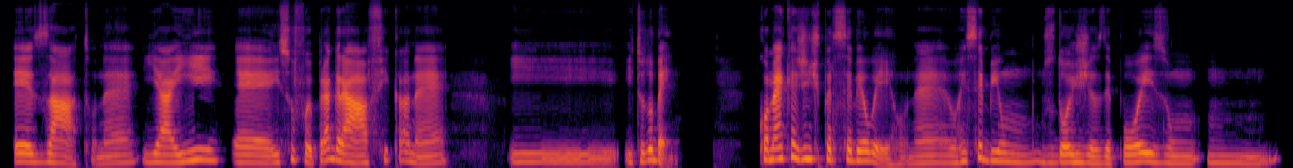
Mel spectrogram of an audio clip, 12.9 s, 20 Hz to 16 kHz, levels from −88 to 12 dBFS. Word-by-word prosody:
Exato, 175 -5 +2
né. 160 +4 -6
E 180 +1 -3
aí, 205 +6 +2
eh, 165 -2 +1
isso 170 +7 -3
foi 225 - -1
pra 200 +8 +1
gráfica, 195 0 +4
né, 150 -2 -3 0.6
e 85 -2 -6
e 175 - -7
tudo 185 +5 +2
bem. 195 - -1 0.8
Como 230 0 +3
é 240 - +8
que 245 - -4
a 270 - +4
gente 240 +1 +3
percebeu 215 -3 +1
o - - +1
erro, 120 +4 -4
né. 155 +2 -5
Eu 155 - -4
recebi 205 - 0
um 175 -3 -4
uns 165 -3 -8
2 170 +1 +3
dias 155 -3 -1
depois 170 +3 +1
um 150 +6 -5
um 155 - -8
165 Hz, 150 wpm, -23 LUFS, 155-195 Hz, 0.8 s, é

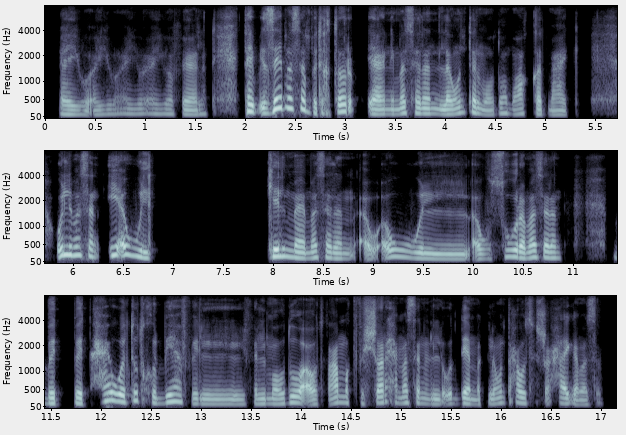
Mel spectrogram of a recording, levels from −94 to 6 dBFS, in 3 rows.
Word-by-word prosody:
أيوه، 115 -2 -3
أيوه، 120 +4 -12
أيوه، 130 0 -12
أيوه 125 -1 -11
فعلًا، 115 0 -4 0.4
طيب 185 -2 +5
إزاي 245 - +7
مثلًا 255 -3 +3
بتختار 180 +1 +1 0.2
يعني 120 -1 +2
مثلًا 135 -1 0
لو 120 +4 +3
أنت 160 - -11
الموضوع 140 -1 -1
معقد 125 -2 -5
معاك، 105 -1 -8 0.5
قل 210 +5 +6
لي 230 - +7
مثلًا 220 -5 0
إيه 225 - +5
أول 195 -10 +4 1.2
كلمة 185 -5 +6
مثلًا 145 -3 -1
أو - - -1
أول 165 -6 -1 0.5
أو 125 +1 -2
صورة 180 +1 +2
مثلًا، 155 -1 +2 0.5
بت 140 -2 0
بتحاول 185 +7 +3
تدخل 180 -4 -4
بها 180 +6 0
في 135 -6 -7
ال 120 -1 -5
في 120 - -25
الموضوع 130 +4 +1
أو - - +3
تتعمق 155 +5 -3
في - - -21
الشرح 155 0 0
مثلًا 155 -3 -4
للي 125 -1 -4
قدامك، 130 -2 -1
لو 130 +3 -4
أنت 150 - -10
عاوز 150 -3 -1
تشرح - - -9
حاجة 135 -5 -1
مثلًا، 110 -1 -10
140 Hz, 170 wpm, -23 LUFS, 125-165 Hz, 1.2 s, إزاي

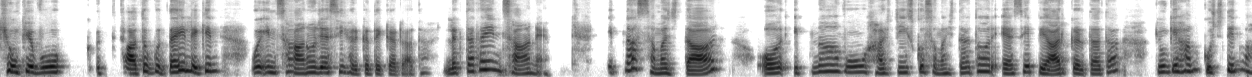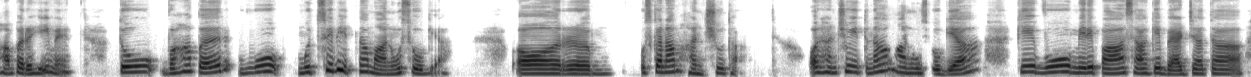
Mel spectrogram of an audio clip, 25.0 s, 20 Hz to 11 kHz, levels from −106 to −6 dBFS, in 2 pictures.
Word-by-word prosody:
क्योंकि 255 -3 +5
वो 235 +1 +5 0.4
अ, - - -4
था 190 -2 +3
तो 280 - 0
कुत्ता 250 -2 +1
ही 325 - +6
लेकिन 290 +1 +2 0.3
वो 235 - +3
इंसानों 230 -2 0
जैसी 225 +2 0
हरकतें 180 -2 -4
कर 160 -2 -5
रहा - - -7
था। 210 - -15 0.2
लगता 210 +7 -1
था - - +5
इंसान 245 - -1
है, - - -10 0.6
इतना 335 +5 -1
समझदार 200 - +2 0.5
और 210 +2 +2
इतना 240 +6 -3
वो 240 +1 +1
हर 195 0 -1
चीज़ 225 -1 -5
को - - 0
समझता 215 -2 -5
था 275 - -3
और 275 - 0
ऐसे 190 +6 0
प्यार 180 -3 +4
करता 180 -2 -1
था 275 +4 -1 0.4
क्योंकि 250 +2 0
हम 280 +5 0
कुछ 450 - -2
दिन 295 +2 +1
वहाँ 230 -10 -1
पर 205 - +2
रही 185 +5 +1
मैं, 235 +2 -5 0.5
तो 250 +1 +3
वहाँ 270 +7 0
पर 230 +5 +2
वो 250 +8 0 0.2
मुझसे 240 +7 0
भी 345 - +8
इतना 270 -5 -3
मानुस 195 +1 -1
हो 185 - +3
गया 185 +2 -11 0.8
और 185 -1 +5 0.8
उसका 245 +3 +2
नाम 250 +4 +1
हंशू 190 +2 -4
था - - -12 0.7
और 230 - +1
हंशू 235 +3 -3
इतना 240 -1 -3
मानुस 200 -6 -2
हो 175 - +2
गया 175 +3 +2 0.5
कि 255 +1 +1
वो 255 +3 +4
मेरे 220 0 +2
पास 200 +3 +2
आके 200 +1 +1
बैठ 165 -4 -1
जाता, 180 -1 -1
220 Hz, 170 wpm, -23 LUFS, 190-255 Hz, 0.8 s, भी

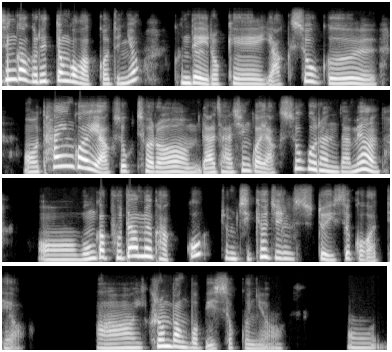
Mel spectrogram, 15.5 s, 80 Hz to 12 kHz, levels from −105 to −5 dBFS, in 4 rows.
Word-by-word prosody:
생각을 355 -6 +5
했던 290 +2 +3
것 265 - +5
같거든요. 195 - -2 0.3
근데 220 -1 +4
이렇게 180 0 -2
약속을 195 - 0 0.3
어 190 +1 -1
타인과의 380 - +5
약속처럼 185 0 0
나 165 +1 +1
자신과의 185 +2 -2
약속을 290 - -1
한다면 205 +3 +2 0.5
어 190 0 -2
뭔가 230 +8 +2
부담을 325 +5 +4
갖고 300 - -2 0.2
좀 235 -4 -3
지켜질 235 +1 -2
수도 215 - -5
있을 190 +5 -3
것 - - -7
같아요. - - -10 0.7
아 175 +1 -2 0.2
그런 250 0 +4
방법이 195 - -1
있었군요. 165 0 -10 0.6
어 185 -2 -9
200 Hz, 265 characters per minute, -17 LUFS, 180-260 Hz, 0.7 s, 생각을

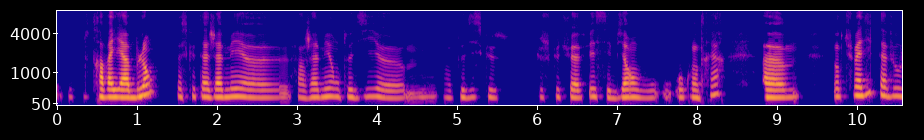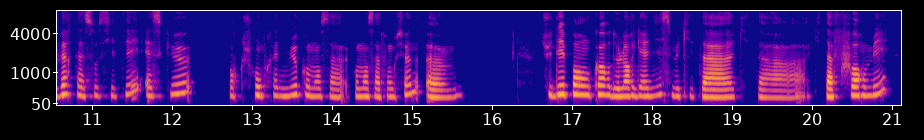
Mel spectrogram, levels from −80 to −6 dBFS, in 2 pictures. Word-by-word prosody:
de - - -17 0.2
de 200 - -23
travailler 200 -1 +5
à 190 - +10
blanc 240 - +3 0.2
parce 205 -2 -8
que 210 - -10
tu 205 - -9
as 200 - +3
jamais, 200 +2 +1
heu, 185 - -4
enfin, 185 -1 -8
jamais, 195 +3 -2
on 205 -1 -4
te 200 +1 -7
dit, 205 +3 -7
hem, 175 - -8
on 185 -1 -15
te 190 - -8
dit 190 +1 -9
ce 200 - -21
que, 195 - -9
c 180 +1 -20 0.4
que 195 - -16
ce 190 - -21
que - - -12
tu 200 0 -7
as 185 - +2
fait, 210 +3 -6
c'est 200 -3 -8
bien 195 +3 +1
ou 180 -1 -8
ou - - -17
au 195 - -6
contraire. 200 +8 -6 0.5
Hem, 190 +1 +4 0.4
donc 210 0 -5
tu 210 - -19
m'as 235 - +7
dit 285 +6 -4
que 310 - -31
tu 245 - 0
avais 220 -2 -2
ouvert 255 +5 +1
ta 240 -3 -2
société. 230 +3 -7
Est-ce 220 -1 -4
que 275 +6 -2 0.5
pour 225 0 -8
que - - -21
je - - -18
comprenne 235 -2 -2
mieux 245 +3 0
comment 240 -4 -3
ça 205 -2 -5
comment 215 -1 0
ça 205 -1 -1
fonctionne, 210 - -3
hem 190 +2 +1 1.0
tu 250 - -3
dépends 260 +1 +6
encore 250 0 +4
de 215 - +1
l'organisme 220 +2 0
qui 210 0 -14
t'a 200 -1 +4
qui 205 +2 -27
t'a 185 -2 -5
qui - - -32
t'a 205 -1 +7
formé 235 - +2
210 Hz, 200 wpm, -29 LUFS, 195-230 Hz, 1.0 s, à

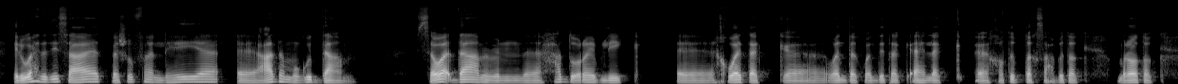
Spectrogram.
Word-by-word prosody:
الوِحدة 120 +8 +4
دي 120 +3 0
ساعات 125 +2 +3
باشوفها 115 +4 -3
اللي 100 -2 -4
هي، 120 +2 +1 0.2
آآ، 90 -1 -1
عدم 115 +2 +2
وجود 100 +2 0
دعم، 90 -4 -1 0.6
سواء - - +6
دعم 115 +1 +3
من 90 -1 -2
حد 115 +6 -7
قريب 100 +1 +2
ليك 95 0 -3 0.3
آآ، 90 0 -2
أخواتك، 100 0 +2 0.5
والدك، 95 -1 -1
والدتك، 95 +3 -3
أهلك، 95 -1 -2 0.2
خطيبتك، 85 - -3
صاحبتك، - - -4 0.3
مراتك، 95 -1 +2
100 Hz, 120 wpm, -24 LUFS, 90-115 Hz, 0.6 s, سواء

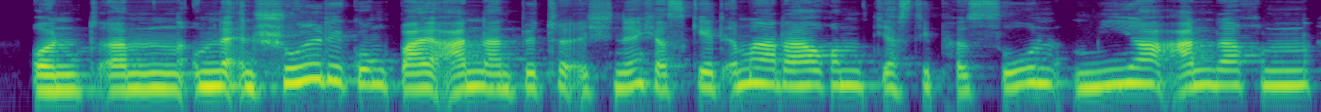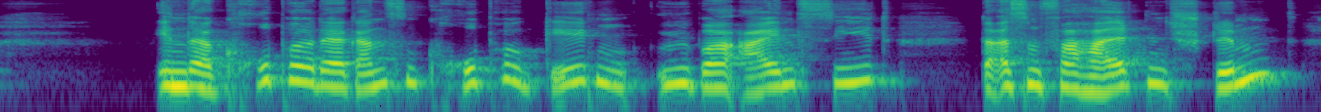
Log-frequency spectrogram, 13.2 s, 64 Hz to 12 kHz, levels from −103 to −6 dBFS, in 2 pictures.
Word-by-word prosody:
Und, 185 0 +2
ähm, 195 +1 +1
um 215 - +3
'ne 210 - +3
Entschuldigung 250 +2 +1
bei 195 0 +4
anderen 190 0 +1
bitte 200 0 -5
ich 175 +2 -11
nicht. 210 +2 -3
Es 185 0 -6
geht 210 -2 -3
immer 240 +4 +1
darum, 225 0 0
dass 200 -2 -7
die 210 - -9
Person 200 +9 -4
mir, 235 +4 0
anderen 225 0 -1 0.8
in 220 0 +6
der 210 -3 +5
Gruppe, 280 0 0
der 210 -2 +5
ganzen 245 +6 -2
Gruppe 245 +1 -4
gegenüber 235 - 0
einsieht: 250 - -1 0.4
„Da - - +1
ist 215 +1 +2
'n 230 - +2
Verhalten, 205 +3 +2
stimmt. 310 - +2
220 Hz, 145 wpm, -23 LUFS, 200-245 Hz, 0.8 s, in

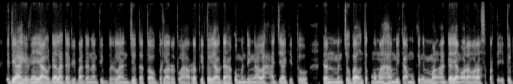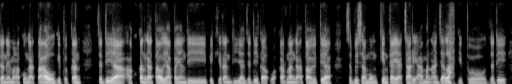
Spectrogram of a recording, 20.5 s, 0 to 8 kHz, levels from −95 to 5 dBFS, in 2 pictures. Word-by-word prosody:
Jadi 125 +6 +2
akhirnya 145 +4 +4
ya - - +7
udahlah 155 +5 +4
daripada 115 -1 -3
nanti 115 0 -7
berlanjut 110 +3 -4
atau 110 -2 -2
berlarut-larut 105 +1 -3
gitu 115 +6 -1
ya - - +4
udah 120 -1 0
aku - - -2
mending 120 +1 -3
ngalah 105 -3 0
aja 115 +4 -2
gitu. 105 0 -7 0.3
Dan 120 -3 +2
mencoba 130 +5 +3
untuk 145 - -4
memahami 120 -2 -1
Kak, - - -1
mungkin 145 +7 -3
emang 150 +2 -1
ada 120 +3 +1
yang 140 -3 +5
orang-orang 110 +4 +1
seperti 120 - -10
itu - - -2
dan 105 - 0
emang 140 +6 -3
aku - - -6
enggak 120 - -2
tahu 125 +2 +8
gitu 100 -1 -8
kan. 125 +3 +2 0.4
Jadi 160 +7 +4
ya, - - +6
aku 115 0 -9
kan 210 -4 +4
enggak - - +2
tahu 160 - +7
ya 115 - +2
apa 115 - -2
yang 115 0 -3
di 115 -1 -3
pikiran 115 0 -4
dia. 110 +5 -3
Jadi 115 +7 -4
kawa 125 -3 -2
karena 120 0 -2
enggak 115 - -3
tahu 110 0 +1
itu 155 -1 +4
ya, 135 - +1 0.3
sebisa 130 -1 -2
mungkin 130 +7 -2
kayak 125 0 +3
cari 125 +1 -1
aman 125 0 -4
ajalah 160 +11 +5
gitu. 100 -2 -6
Jadi 145 +7 -3
120 Hz, 185 wpm, -22 LUFS, 110-135 Hz, 0.4 s, tahu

